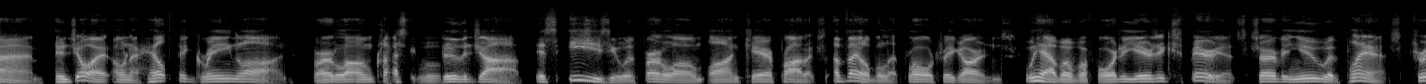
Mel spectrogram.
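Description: From 3.49 to 4.43 s, repeated packet loss (robotic sound) breaks the stream four times, the longest gap about 116 ms. Each hole is patched by stretching the preceding sound, so about a third of that stretch is concealment. The speech turns choppy, with pieces missing.

Starting at 3.86 s, a call bitrate drop halves the encoder's budget from 32 to 16 kbps and holds it there for about 4.3 s, until 8.3 s, just before "available at". With fewer bits, the coding becomes coarser, and the speech sounds rough and watery.

From 9.18 to 9.91 s, just after "available at", a jitter buffer speed-up trims excess buffered delay by repeatedly cutting out short pitch-period slices, about 70 ms in total. Playback runs at about 108% speed with unchanged pitch, so the speech sounds briefly hurried.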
